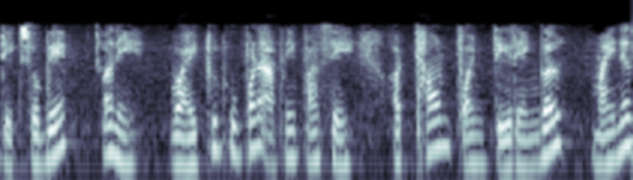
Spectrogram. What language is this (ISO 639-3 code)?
guj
